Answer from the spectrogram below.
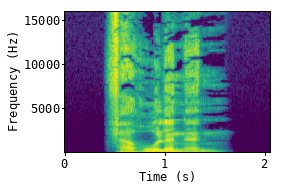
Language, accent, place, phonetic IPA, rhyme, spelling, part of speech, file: German, Germany, Berlin, [fɛɐ̯ˈhoːlənən], -oːlənən, verhohlenen, adjective, De-verhohlenen.ogg
- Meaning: inflection of verhohlen: 1. strong genitive masculine/neuter singular 2. weak/mixed genitive/dative all-gender singular 3. strong/weak/mixed accusative masculine singular 4. strong dative plural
